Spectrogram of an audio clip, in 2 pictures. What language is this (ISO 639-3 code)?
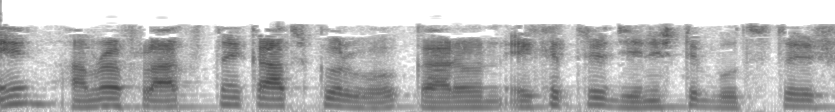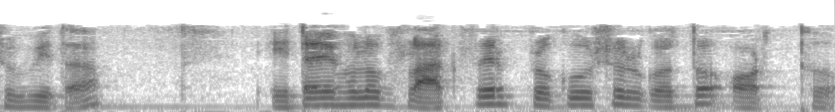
ben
